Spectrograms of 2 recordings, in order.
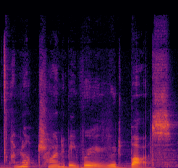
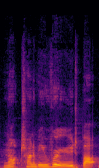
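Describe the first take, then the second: First: It is said in a soft, gentle tone. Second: It is said in a flat, even tone. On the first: The speaker is being apologetic. "If it is said gently, it might sound apologetic" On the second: The speaker is giving a warning. "If it is said flatly, it's more of a warning"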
